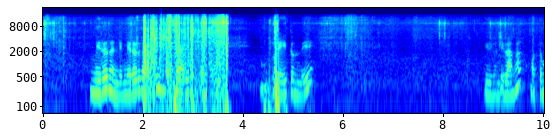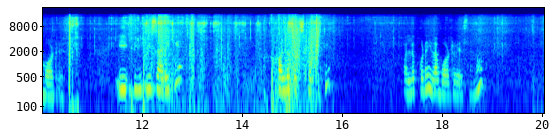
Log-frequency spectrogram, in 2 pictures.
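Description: A woman speaks close by in short bursts, with animation.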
